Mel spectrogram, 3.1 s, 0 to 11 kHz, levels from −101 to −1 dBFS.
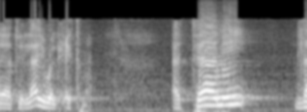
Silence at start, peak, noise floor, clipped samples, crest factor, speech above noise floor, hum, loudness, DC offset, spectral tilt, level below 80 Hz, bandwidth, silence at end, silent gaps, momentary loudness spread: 0 s; 0 dBFS; -40 dBFS; 4%; 10 dB; 32 dB; none; -8 LUFS; under 0.1%; -5.5 dB/octave; -34 dBFS; 11 kHz; 0 s; none; 20 LU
